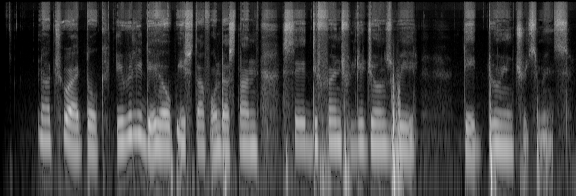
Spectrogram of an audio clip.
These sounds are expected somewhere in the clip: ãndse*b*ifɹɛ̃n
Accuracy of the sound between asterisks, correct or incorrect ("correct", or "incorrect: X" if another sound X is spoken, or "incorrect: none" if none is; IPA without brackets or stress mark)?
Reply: incorrect: d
